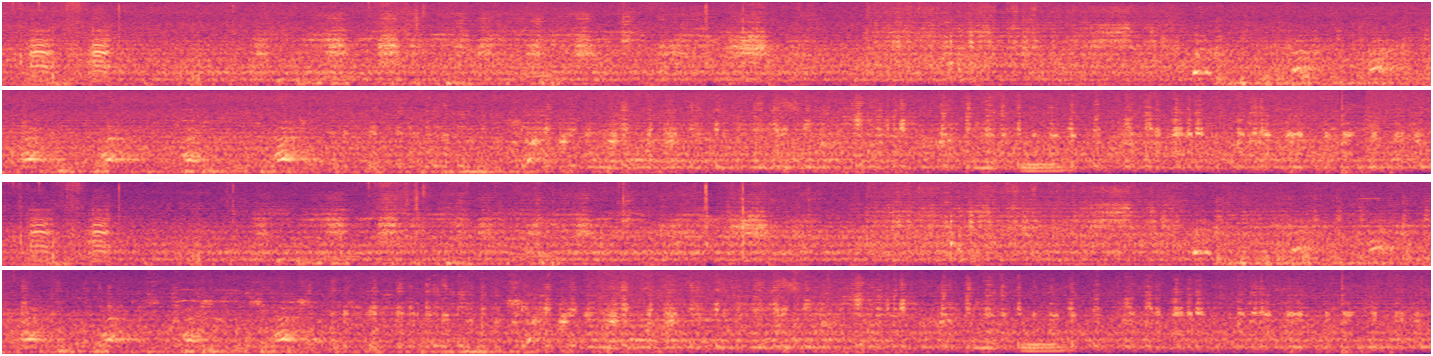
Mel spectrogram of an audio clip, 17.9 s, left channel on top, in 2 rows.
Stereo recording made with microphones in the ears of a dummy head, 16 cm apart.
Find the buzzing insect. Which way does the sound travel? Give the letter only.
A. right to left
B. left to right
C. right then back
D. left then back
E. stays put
C.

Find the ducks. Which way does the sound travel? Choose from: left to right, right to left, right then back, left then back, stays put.
right then back.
